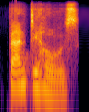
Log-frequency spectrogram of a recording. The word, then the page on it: pantihose: Indian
